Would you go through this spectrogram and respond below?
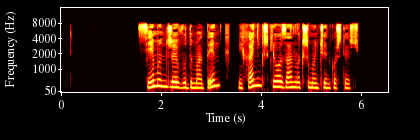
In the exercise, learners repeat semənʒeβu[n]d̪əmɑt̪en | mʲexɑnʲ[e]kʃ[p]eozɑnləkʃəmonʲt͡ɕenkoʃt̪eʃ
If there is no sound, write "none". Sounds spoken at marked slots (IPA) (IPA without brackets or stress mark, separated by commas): none, i, k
